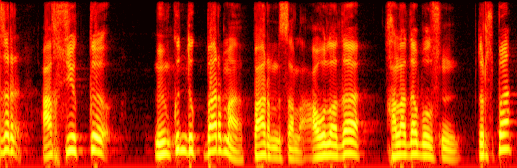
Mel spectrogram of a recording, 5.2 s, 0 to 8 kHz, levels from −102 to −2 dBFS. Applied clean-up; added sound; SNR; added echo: none; none; none; none.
